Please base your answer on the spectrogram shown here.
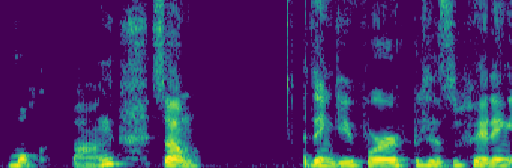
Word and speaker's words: mukbang: on this short mukbang sorry it's pronounced in Korean mukbang so thank you for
